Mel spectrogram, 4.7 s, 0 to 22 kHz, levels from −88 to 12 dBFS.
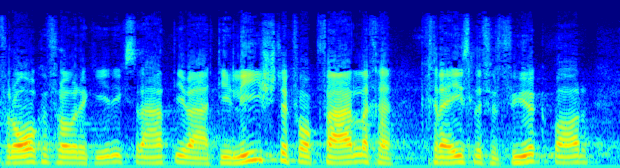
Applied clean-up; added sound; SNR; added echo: none; none; none; none.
